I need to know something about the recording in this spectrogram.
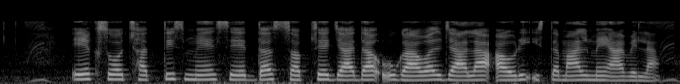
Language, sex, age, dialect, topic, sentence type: Bhojpuri, female, 18-24, Southern / Standard, agriculture, statement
